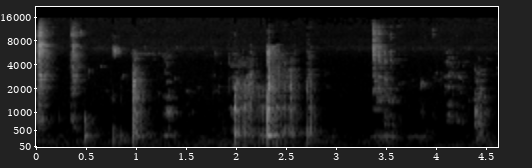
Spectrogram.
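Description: Chicken pieces deep-frying in hot oil, crackling and popping, while a wire spider skimmer clinks against the pan as the fried pieces are lifted out and tipped onto a plate. The loudest clatter comes about two seconds in.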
